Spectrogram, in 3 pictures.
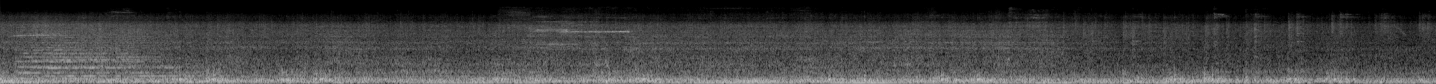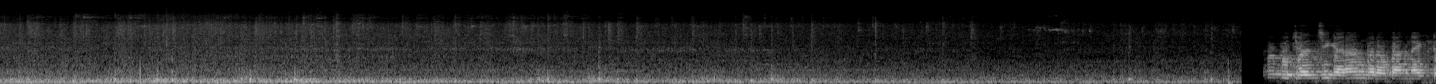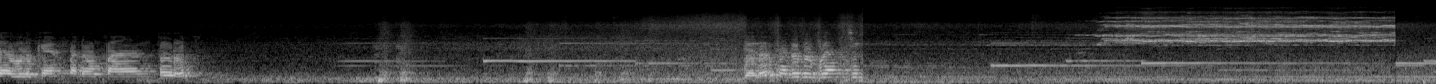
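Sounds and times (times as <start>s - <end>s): train wheels clattering over rail joints: 8.2s - 26.8s.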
